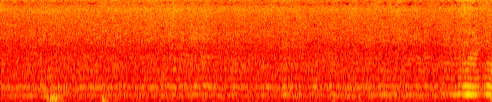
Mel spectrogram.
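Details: Honey bees from a clump gathered on the grass in front of the hives: a steady, low droning hum with a harmonic layer above it. A single bee passes close near the end, briefly louder and higher.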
